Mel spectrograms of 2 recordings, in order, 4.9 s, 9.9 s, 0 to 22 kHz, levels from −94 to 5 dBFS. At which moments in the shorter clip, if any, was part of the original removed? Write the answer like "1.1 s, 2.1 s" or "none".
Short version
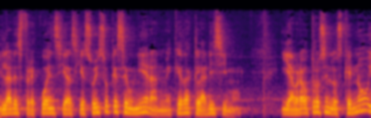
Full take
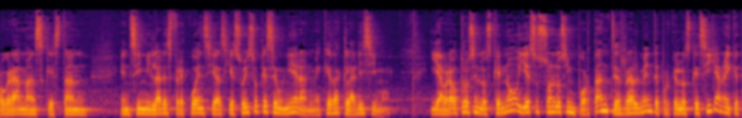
none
